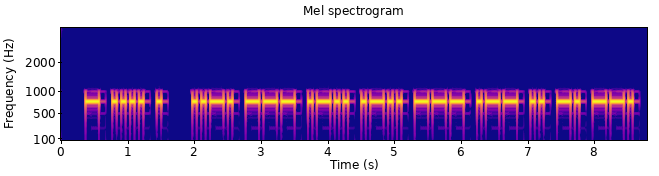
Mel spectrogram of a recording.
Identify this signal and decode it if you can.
Morse code, heard as a keyed tone, about 18 wpm, 750 Hz. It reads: THE FOLLOWING
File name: Archive / 18 WPM / 18WPM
